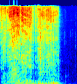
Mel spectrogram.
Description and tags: ripping a paper bag
rip, paper, bag, tear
